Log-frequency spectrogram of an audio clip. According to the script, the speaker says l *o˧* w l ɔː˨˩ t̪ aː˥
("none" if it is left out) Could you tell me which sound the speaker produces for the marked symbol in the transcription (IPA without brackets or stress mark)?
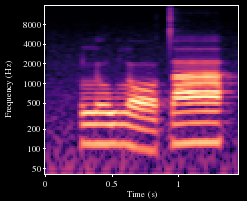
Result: o˧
